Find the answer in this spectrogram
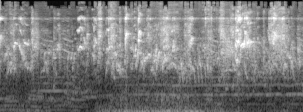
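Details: Outdoor colony of budgies giving a busy chorus of shrill, buzzy chirps and squeaky warbled notes, overlapping continuously, with a brief sharper squeak near the end.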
